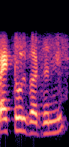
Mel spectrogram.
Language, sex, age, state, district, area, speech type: Hindi, female, 30-45, Madhya Pradesh, Jabalpur, urban, conversation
